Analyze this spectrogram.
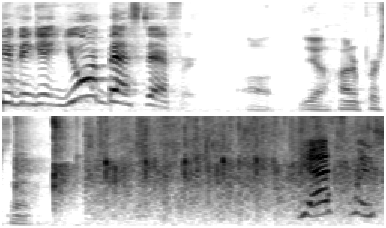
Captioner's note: audience applauding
